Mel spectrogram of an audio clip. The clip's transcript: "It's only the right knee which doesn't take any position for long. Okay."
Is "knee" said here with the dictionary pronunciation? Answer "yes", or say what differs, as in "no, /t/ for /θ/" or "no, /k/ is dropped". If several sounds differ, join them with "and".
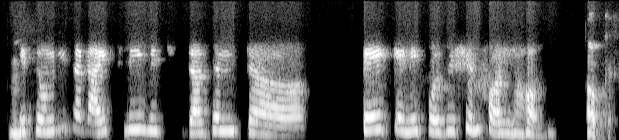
no, /l/ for /n/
